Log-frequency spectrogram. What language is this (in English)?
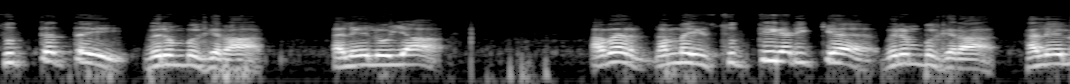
Tamil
